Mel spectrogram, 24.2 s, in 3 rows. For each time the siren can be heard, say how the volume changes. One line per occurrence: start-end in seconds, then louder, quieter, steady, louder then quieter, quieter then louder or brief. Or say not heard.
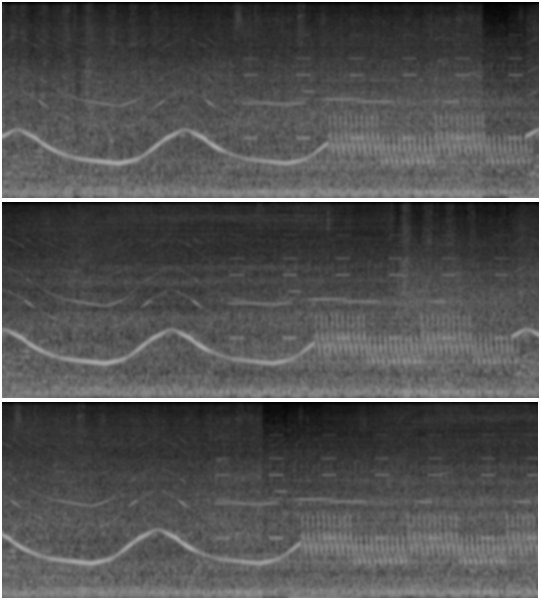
0.0-24.1 steady.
